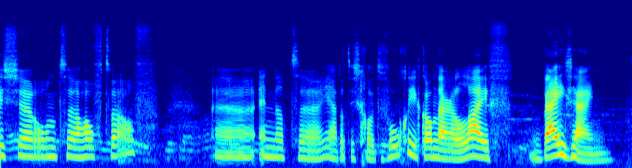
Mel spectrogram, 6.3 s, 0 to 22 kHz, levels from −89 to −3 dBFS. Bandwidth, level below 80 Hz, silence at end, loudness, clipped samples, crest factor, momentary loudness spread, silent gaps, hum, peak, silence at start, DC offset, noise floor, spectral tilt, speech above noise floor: 14.5 kHz; -80 dBFS; 0.2 s; -36 LUFS; under 0.1%; 22 dB; 16 LU; none; none; -14 dBFS; 0 s; under 0.1%; -60 dBFS; -5.5 dB/octave; 24 dB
